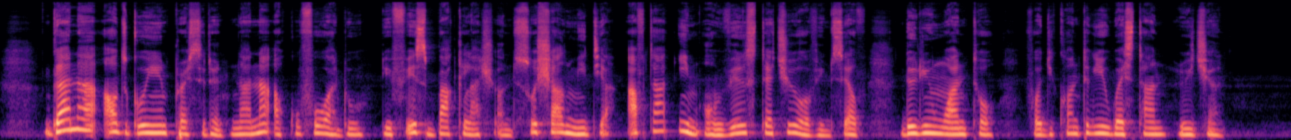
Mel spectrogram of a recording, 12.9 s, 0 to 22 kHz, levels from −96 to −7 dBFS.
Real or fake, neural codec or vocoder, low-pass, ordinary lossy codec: real; none; none; none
